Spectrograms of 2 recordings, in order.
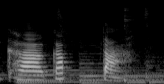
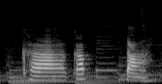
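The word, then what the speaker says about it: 가깝다: Jadi ini kalau dibaca suaranya menjadi gakapta. Gakapta.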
